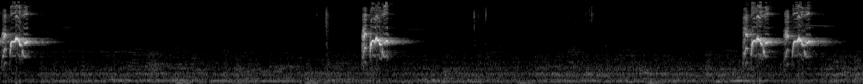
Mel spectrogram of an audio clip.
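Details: Sooty-headed bulbul calling noisily, a recording meant for luring and tutoring other bulbuls: short harsh chirped bursts, one near the start, another around four seconds, then a quick double burst near the end, over a quiet low hum.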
